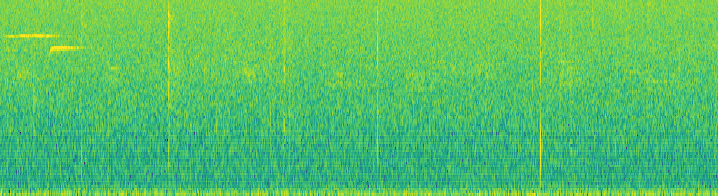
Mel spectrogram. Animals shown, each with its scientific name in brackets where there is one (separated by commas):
Black-throated Green Warbler (Setophaga virens), Red-eyed Vireo (Vireo olivaceus)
